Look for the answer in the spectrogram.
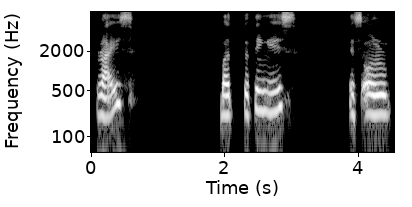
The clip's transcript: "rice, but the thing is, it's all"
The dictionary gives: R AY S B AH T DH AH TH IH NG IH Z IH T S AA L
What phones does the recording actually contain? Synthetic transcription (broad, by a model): R AY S B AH T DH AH T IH NG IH S IH T S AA L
